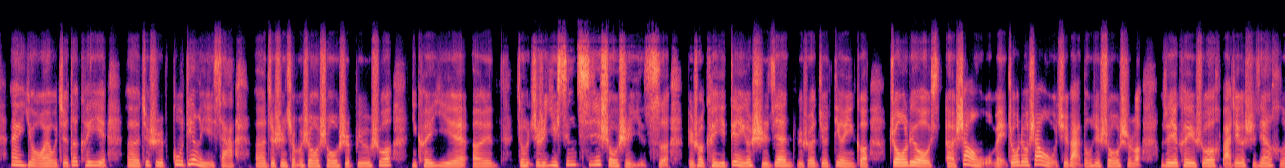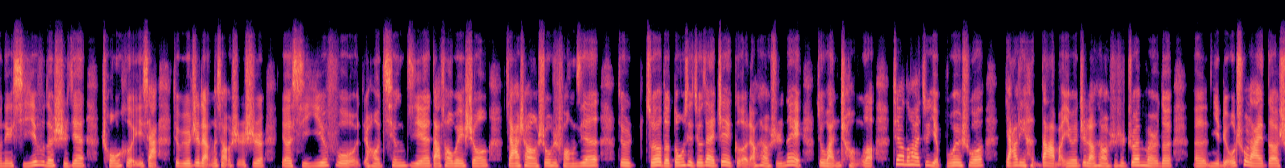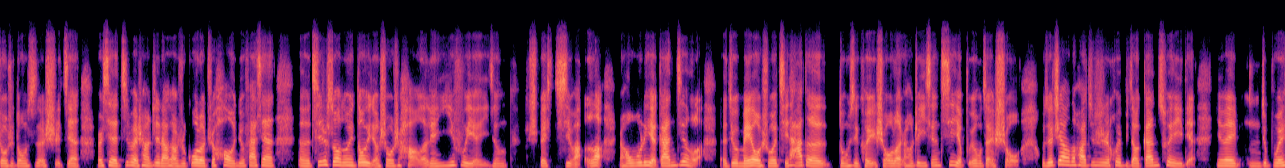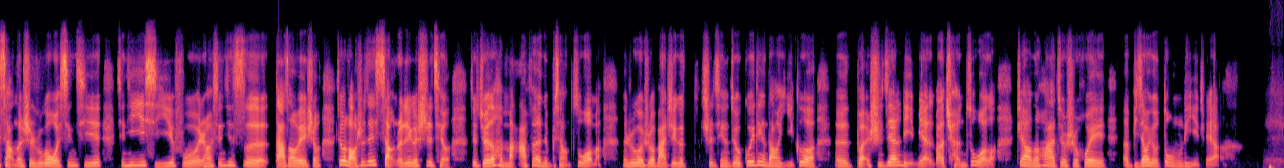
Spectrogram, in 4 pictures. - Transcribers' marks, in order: other background noise
- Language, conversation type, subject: Chinese, advice, 我该如何减少空间里的杂乱来提高专注力？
